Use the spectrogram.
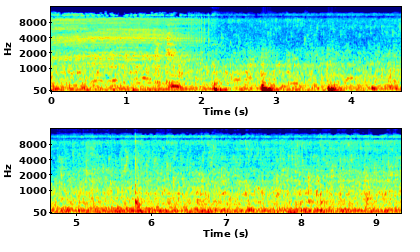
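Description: Water runs from a green hose into a tank in a steady, faint rushing trickle, with a few soft knocks and clunks along the way.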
